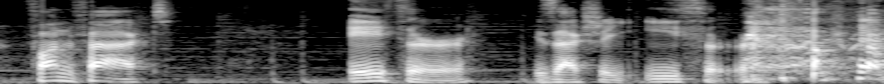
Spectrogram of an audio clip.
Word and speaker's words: Aether: War is the A is silent.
